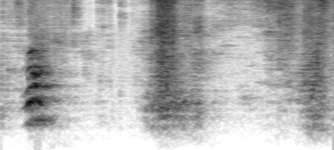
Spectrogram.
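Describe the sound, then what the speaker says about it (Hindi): Dogs guarding a hillside hermitage bark in three short, sharp bursts, close and loud, separated by brief pauses. "तो आप लोग देख पा रहे हैं कि यहाँ कुत्ते रखवाली करते हैं"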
